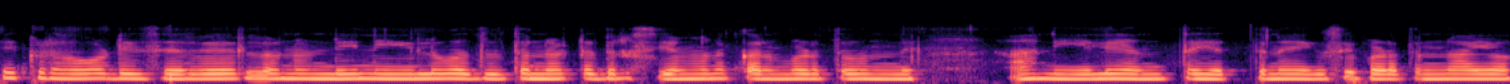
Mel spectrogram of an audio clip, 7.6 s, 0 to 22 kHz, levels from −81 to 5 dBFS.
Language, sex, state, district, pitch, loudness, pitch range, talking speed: Telugu, female, Andhra Pradesh, Chittoor, 190 Hz, -14 LUFS, 190-195 Hz, 145 wpm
